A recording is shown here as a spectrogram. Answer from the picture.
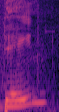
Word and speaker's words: Dan: Dan flips on a dime and dines Benja. That's a brutal game to lose. It's pronounced Dane.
